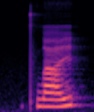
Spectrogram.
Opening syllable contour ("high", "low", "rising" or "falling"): rising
